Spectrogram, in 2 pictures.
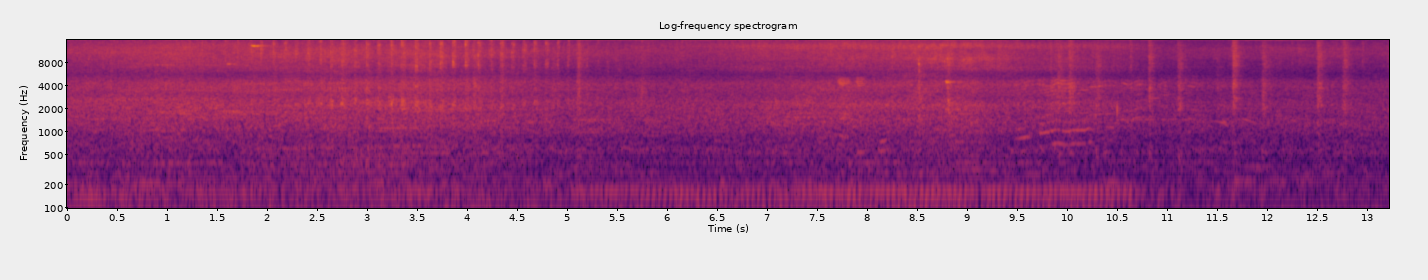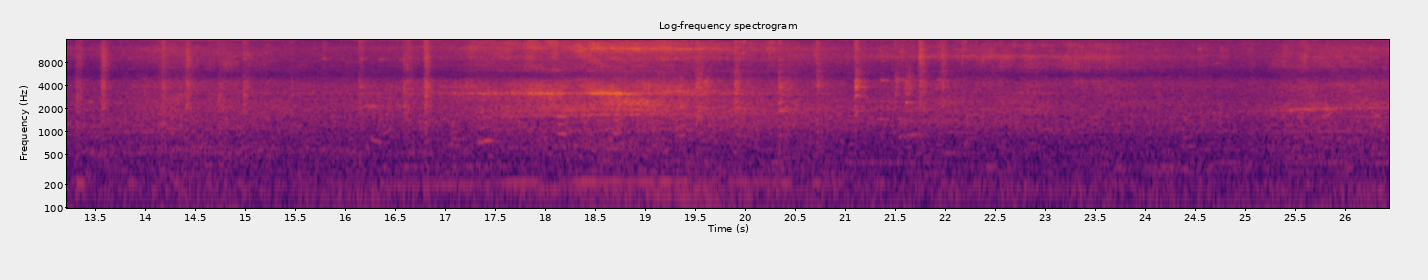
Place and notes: Zhonghua St., Luzhou Dist., New Taipei City - Intersection
Traffic Noise, Traditional temple festivals team, Roadside vendors selling chicken dishes, Binaural recordings, Sony PCM D50 + Soundman OKM II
